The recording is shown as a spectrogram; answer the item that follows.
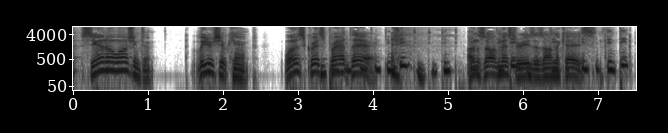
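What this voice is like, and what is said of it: Unsolved Mysteries narrator impression. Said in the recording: “this needs to be an episode of Unsolved Mysteries ... That's the first time I ever tried to do that impression. I don't know if it was good or not. ... Pretty good.”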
